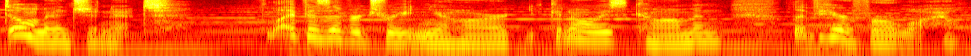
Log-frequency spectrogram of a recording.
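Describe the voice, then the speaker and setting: An actor playing a relaxed, friendly villager in an anime game, laid-back and reassuring. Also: mid-range voice, brisk, vocal fry, over music. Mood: easygoing. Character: relaxed, friendly villager enjoying a restful retreat. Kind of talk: English dubbed anime game acting.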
